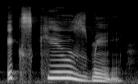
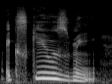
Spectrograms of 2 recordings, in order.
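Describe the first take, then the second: No difference in how they are said.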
